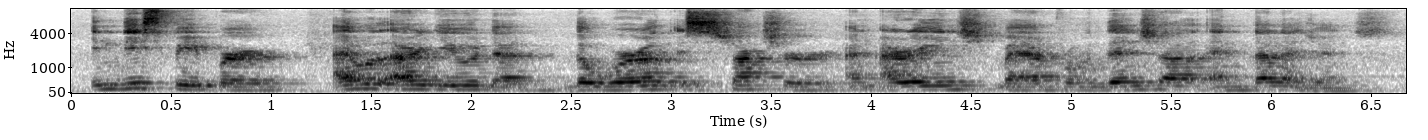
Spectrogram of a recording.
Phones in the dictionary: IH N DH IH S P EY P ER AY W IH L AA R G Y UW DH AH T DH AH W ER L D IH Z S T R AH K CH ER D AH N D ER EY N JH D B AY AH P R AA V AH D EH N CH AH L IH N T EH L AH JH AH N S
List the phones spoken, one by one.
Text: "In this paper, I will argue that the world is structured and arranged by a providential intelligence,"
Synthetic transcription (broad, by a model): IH N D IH S P EY P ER AY W IH L AA R G Y UW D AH T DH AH W ER L D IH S T R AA K CH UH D AH N D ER EY N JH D B AY AH P R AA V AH D EH N SH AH L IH N T EH L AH JH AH N S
